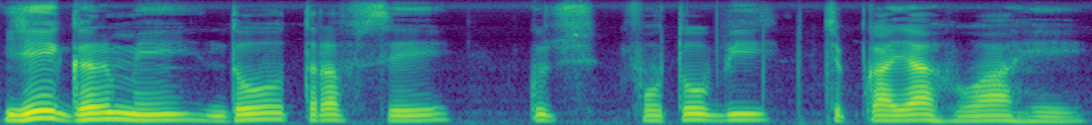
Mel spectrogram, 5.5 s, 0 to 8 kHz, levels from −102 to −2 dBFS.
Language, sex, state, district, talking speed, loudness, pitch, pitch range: Hindi, male, Arunachal Pradesh, Lower Dibang Valley, 130 wpm, -17 LUFS, 130 Hz, 120-135 Hz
